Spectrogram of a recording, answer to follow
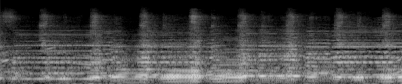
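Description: A heligónka, the Slovak diatonic button accordion, playing a lively folk tune without singing: a held-note melody over a pulsing bass and chords, with a crisp high beat about twice a second.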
